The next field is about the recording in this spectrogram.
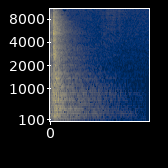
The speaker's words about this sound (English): leaps into his office, slams the door shut, and uses his action to lock it.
